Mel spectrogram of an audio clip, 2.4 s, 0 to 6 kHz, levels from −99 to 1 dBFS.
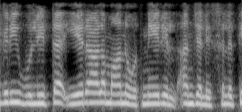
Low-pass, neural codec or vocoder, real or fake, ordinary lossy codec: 5.4 kHz; codec, 16 kHz in and 24 kHz out, 1 kbps, XY-Tokenizer; fake; none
